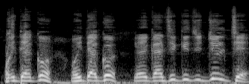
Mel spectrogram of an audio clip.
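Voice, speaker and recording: A man voicing a frightened village man, alarmed and panicky, in an animated horror story. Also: a little high, normal speed, slightly rough, no echo, voice pushed up. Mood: panicked. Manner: alarmed, fearful.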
